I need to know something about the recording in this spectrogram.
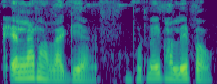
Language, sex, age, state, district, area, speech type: Assamese, female, 30-45, Assam, Barpeta, rural, spontaneous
